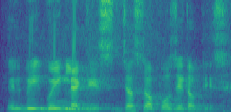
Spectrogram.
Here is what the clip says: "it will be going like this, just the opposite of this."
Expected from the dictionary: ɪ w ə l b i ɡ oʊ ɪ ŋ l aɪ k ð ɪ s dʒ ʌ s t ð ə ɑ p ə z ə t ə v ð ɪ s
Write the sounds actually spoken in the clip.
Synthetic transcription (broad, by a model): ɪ l b i ɡ oʊ ɪ ŋ l aɪ k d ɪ s dʒ ʌ s t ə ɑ p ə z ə t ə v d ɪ s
